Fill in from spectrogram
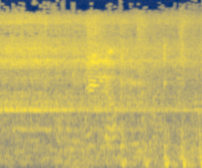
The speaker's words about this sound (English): This might sound like any Saxby's where you get your morning latte.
